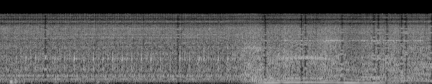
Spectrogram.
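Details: 1999 Toyota Celica ZZT231, after refitting the cold air intake pod filter, idling slightly high when warm: steady petrol idle with an even hum and a smooth rev blip, no hissing or stumble; runs normally.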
